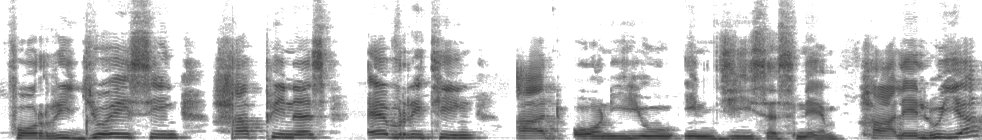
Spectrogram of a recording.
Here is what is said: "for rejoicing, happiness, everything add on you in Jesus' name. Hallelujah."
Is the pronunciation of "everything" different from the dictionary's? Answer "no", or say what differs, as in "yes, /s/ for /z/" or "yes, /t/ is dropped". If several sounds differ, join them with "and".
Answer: yes, /t/ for /θ/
